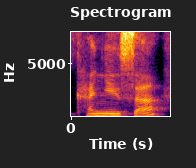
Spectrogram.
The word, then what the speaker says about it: Khanyisa: everybody my name is kanyisa that's how you say my name my friends call me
